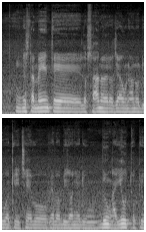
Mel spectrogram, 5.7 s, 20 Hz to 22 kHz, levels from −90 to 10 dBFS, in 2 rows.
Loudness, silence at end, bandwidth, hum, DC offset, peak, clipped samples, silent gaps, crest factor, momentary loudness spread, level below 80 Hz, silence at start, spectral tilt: -19 LUFS; 0 s; 17 kHz; none; under 0.1%; -2 dBFS; under 0.1%; none; 18 dB; 9 LU; -38 dBFS; 0 s; -6.5 dB/octave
